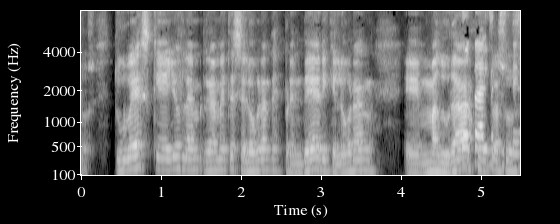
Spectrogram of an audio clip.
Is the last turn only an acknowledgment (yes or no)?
no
